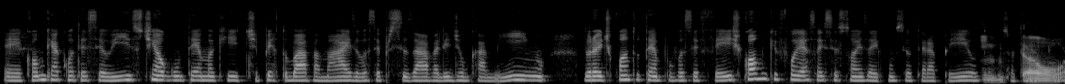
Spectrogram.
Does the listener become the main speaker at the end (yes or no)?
yes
